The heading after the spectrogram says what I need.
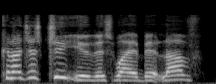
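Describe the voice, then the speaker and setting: A loud, brash crew man barking orders across a house, as a woman reader puts him on. His voice is pushed and lively, recorded close and dry. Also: medium pitch, moderate pace, no echo, voice pushed up, close to an everyday voice. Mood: coaxing. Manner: loud, bellowing. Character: brash clumsy male TV crew worker.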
